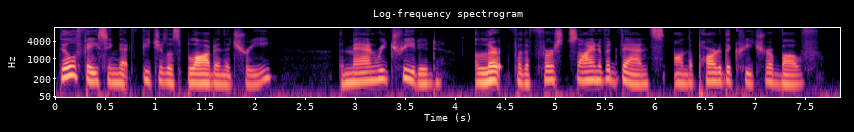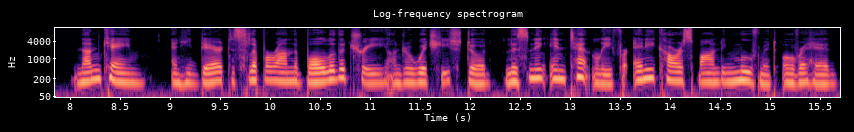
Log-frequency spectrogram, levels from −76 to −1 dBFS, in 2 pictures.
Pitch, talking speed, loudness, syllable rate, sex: 165 Hz, 185 wpm, -21 LUFS, 5.6 syllables/s, female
